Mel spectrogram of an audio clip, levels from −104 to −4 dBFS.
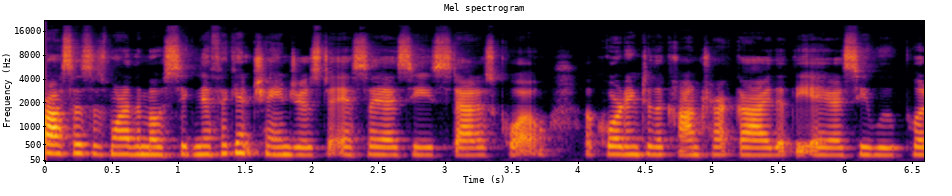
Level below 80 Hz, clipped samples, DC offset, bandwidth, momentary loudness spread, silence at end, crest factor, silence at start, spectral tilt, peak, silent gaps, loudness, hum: -86 dBFS; under 0.1%; under 0.1%; 17.5 kHz; 5 LU; 0 s; 24 dB; 0 s; -2 dB/octave; -4 dBFS; none; -28 LUFS; none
